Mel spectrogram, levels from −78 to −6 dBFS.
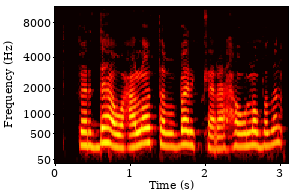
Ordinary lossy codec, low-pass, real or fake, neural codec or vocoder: none; none; real; none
